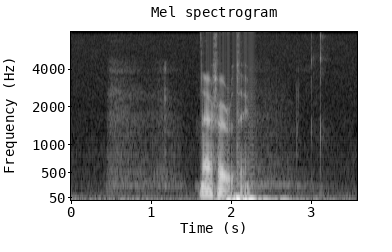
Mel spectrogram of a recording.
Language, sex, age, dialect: Faroese, male, 15-35, Norðurstreymoy/Eysturoy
